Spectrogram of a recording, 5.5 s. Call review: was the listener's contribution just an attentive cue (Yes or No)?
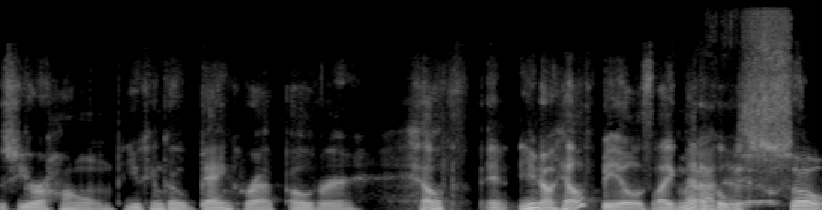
No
